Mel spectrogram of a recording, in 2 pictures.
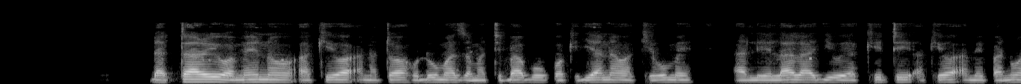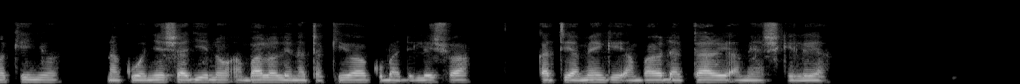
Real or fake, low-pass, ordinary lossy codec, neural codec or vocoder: real; 7.2 kHz; AAC, 32 kbps; none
